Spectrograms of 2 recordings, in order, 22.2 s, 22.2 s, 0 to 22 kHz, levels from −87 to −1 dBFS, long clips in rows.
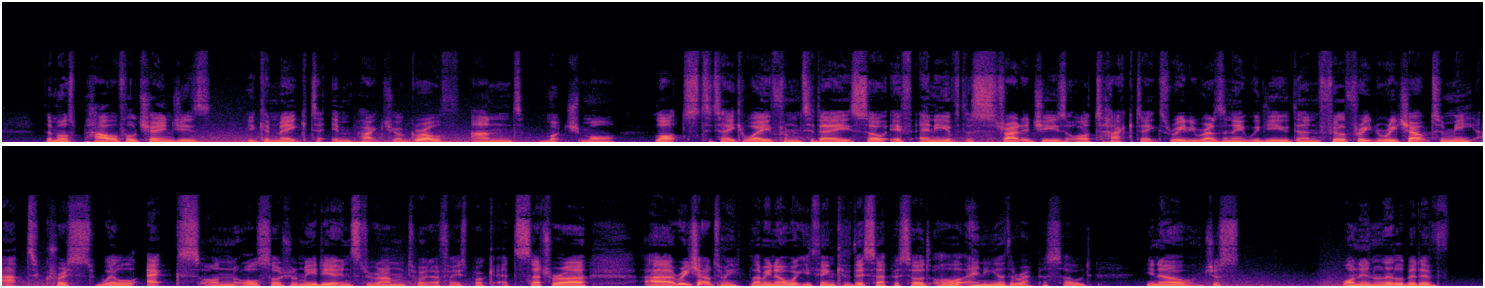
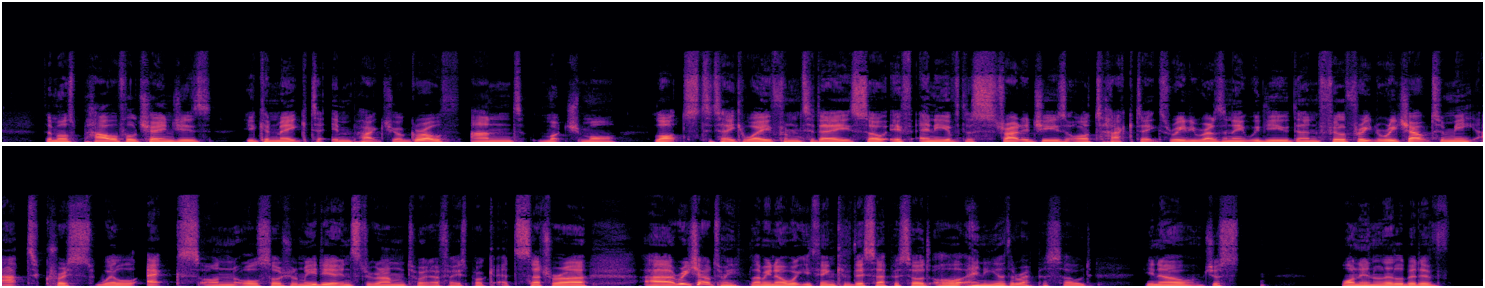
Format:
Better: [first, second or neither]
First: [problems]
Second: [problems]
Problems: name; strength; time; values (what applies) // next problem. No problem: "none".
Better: second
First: wind noise on the microphone; occasional gusts; 25 dB below the speech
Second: none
